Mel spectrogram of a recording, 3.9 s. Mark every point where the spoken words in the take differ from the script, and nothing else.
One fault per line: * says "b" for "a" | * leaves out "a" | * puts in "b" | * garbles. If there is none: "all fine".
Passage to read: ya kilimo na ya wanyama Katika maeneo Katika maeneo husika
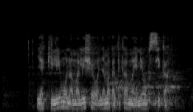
* puts in "malisho"
* leaves out "Katika maeneo"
